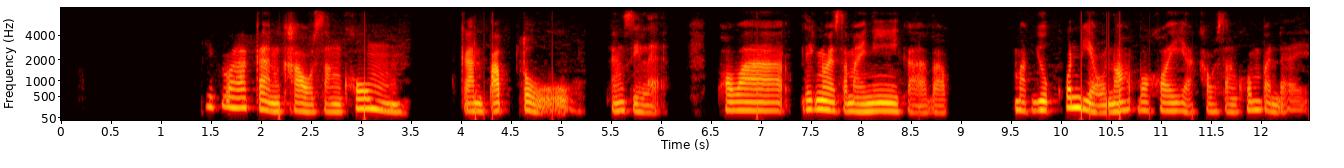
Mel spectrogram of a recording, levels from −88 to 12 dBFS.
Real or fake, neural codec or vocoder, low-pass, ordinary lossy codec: real; none; 7.2 kHz; AAC, 48 kbps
